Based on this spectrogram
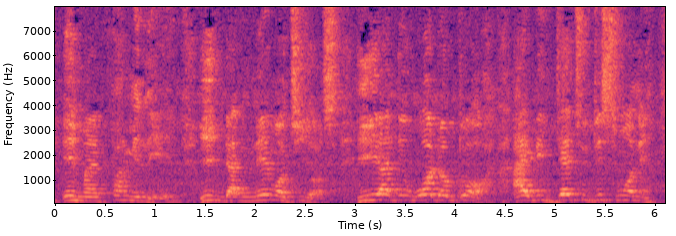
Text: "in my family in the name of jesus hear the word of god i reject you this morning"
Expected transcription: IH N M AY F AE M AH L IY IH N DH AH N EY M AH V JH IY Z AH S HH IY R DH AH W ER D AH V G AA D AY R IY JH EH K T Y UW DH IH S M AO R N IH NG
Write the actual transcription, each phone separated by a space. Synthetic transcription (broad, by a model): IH N M AY F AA M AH L IY IH N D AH N EY M AH V JH IY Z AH S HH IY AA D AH W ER D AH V G AA D AY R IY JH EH T Y UW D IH S M AO N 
